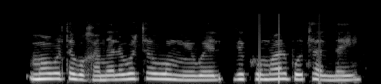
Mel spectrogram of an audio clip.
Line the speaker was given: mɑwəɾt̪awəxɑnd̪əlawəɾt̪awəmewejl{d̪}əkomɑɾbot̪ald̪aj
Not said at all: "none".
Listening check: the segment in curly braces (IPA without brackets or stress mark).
d̪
